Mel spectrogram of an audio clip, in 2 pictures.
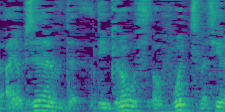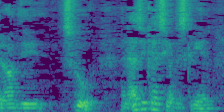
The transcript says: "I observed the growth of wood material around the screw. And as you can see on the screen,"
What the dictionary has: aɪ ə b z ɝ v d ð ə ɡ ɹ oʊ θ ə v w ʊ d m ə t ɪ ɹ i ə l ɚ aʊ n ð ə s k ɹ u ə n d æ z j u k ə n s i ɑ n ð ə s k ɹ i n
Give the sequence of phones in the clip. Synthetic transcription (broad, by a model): aɪ ə b z ɝ v d ð ə ɡ ɹ oʊ θ ə v w ʊ d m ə t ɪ ɹ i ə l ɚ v ð ə s k u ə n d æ z j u k ə n s i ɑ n ð ə s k ɹ i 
